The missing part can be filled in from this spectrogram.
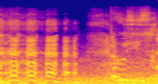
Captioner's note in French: rires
